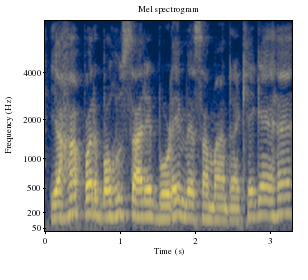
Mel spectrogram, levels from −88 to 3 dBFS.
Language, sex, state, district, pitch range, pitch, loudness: Hindi, male, Jharkhand, Garhwa, 145-175 Hz, 160 Hz, -16 LUFS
